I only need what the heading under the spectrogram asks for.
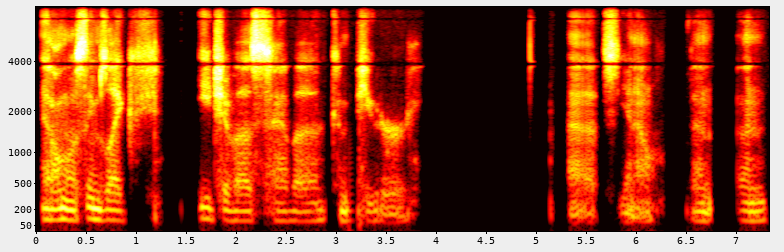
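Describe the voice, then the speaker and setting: A man's voice: low-pitched, vocal fry, sharp tone, husky, dry recording, poor audio. A middle-aged man hosting a live stream, rambling in casual chat with many hesitations and wry, self-deprecating asides. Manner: meandering and hesitant, full of ums and restarts. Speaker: host of a live call-in stream.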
